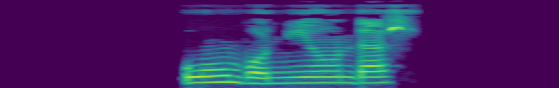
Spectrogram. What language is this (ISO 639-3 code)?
mcf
